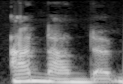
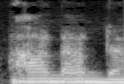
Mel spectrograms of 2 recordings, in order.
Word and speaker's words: ananda: Now, the long A, ananda, means great. So the root meaning of ananda, when you look at the words, is great contentment which, you know, could easily be translated as bliss.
